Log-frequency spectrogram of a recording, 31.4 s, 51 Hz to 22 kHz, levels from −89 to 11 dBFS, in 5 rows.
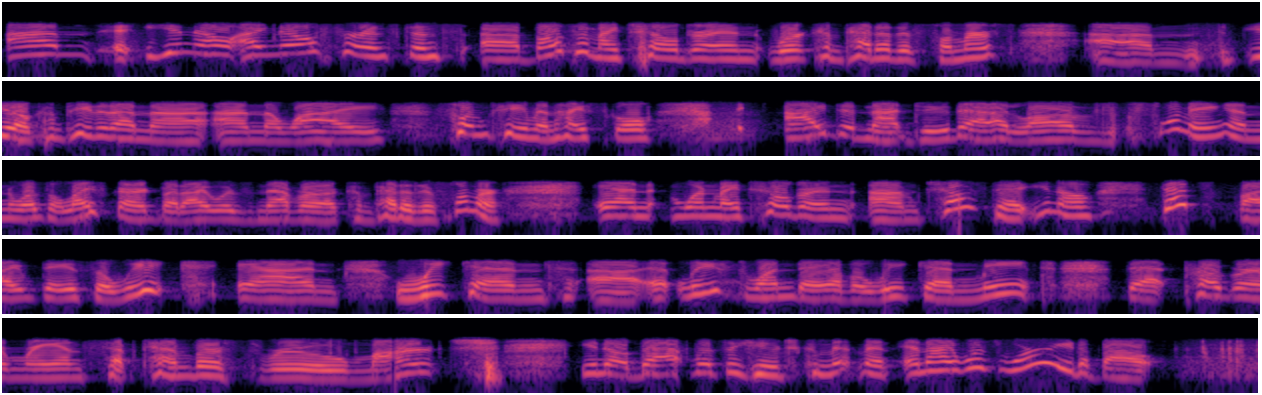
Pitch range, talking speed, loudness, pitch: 185-285 Hz, 175 wpm, -29 LUFS, 225 Hz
